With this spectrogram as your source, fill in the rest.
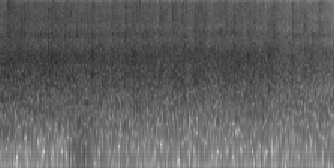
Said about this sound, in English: How about another round of applause for Greg?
